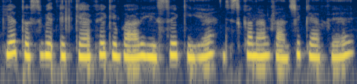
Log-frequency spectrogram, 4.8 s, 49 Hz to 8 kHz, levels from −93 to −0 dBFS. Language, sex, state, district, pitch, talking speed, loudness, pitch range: Hindi, female, Jharkhand, Ranchi, 275 Hz, 175 wpm, -14 LUFS, 260-290 Hz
